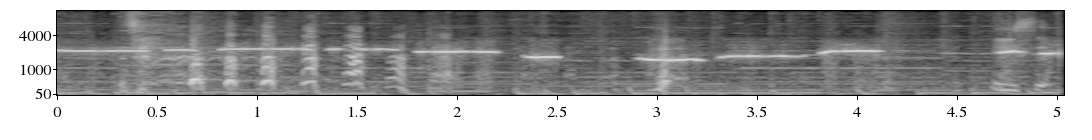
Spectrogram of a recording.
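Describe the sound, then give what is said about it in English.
Someone whistles a bright, bouncy tune, with short notes shifting in pitch over a few seconds, alongside brief bursts of background noise and faint chuckling. “You're good at the whistling.”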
